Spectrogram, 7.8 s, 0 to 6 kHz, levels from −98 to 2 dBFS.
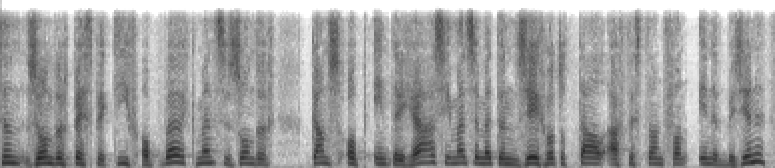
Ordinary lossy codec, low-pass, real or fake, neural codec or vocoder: none; 5.4 kHz; fake; codec, 16 kHz, 0.5 kbps, X-Codec, WavLM features, trained on Multilingual LibriSpeech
